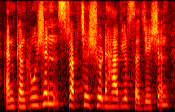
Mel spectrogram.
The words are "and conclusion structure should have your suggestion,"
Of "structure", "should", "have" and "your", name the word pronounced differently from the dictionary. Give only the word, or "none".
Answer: none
